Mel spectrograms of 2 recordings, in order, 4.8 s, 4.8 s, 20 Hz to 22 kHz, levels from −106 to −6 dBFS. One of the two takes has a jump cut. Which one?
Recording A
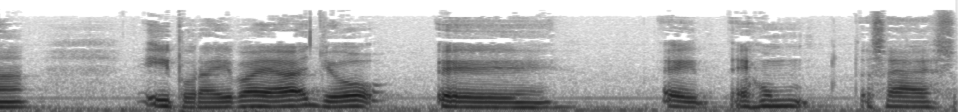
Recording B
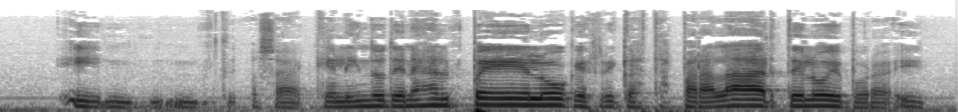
A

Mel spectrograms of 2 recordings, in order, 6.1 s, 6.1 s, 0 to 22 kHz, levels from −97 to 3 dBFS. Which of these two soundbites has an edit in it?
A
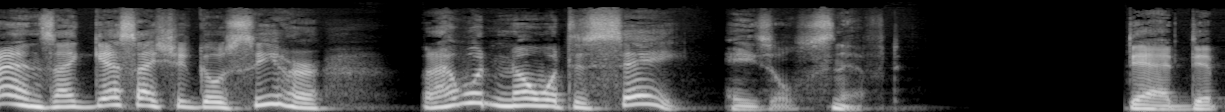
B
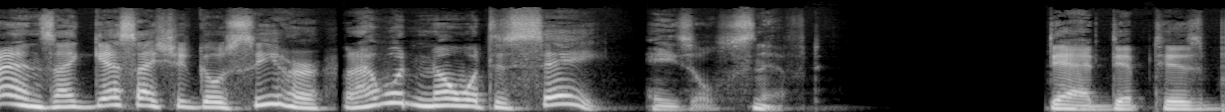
B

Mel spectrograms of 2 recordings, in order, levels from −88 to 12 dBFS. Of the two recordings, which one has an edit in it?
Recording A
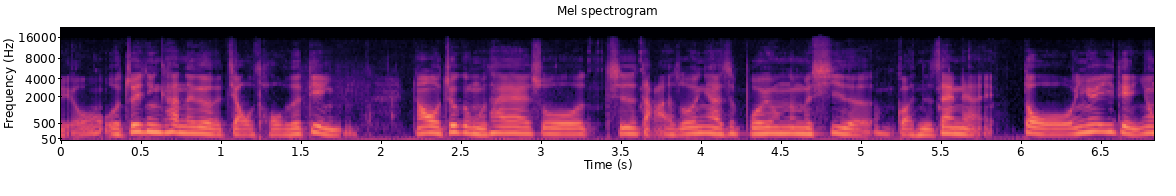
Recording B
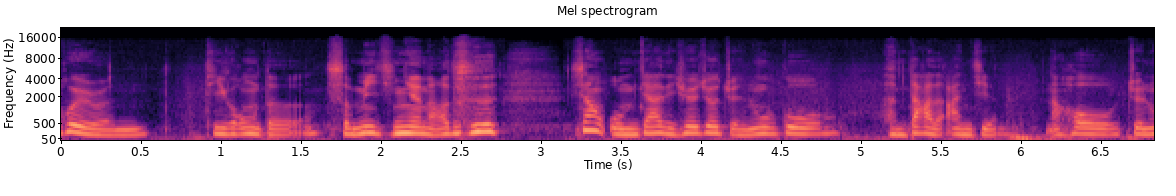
B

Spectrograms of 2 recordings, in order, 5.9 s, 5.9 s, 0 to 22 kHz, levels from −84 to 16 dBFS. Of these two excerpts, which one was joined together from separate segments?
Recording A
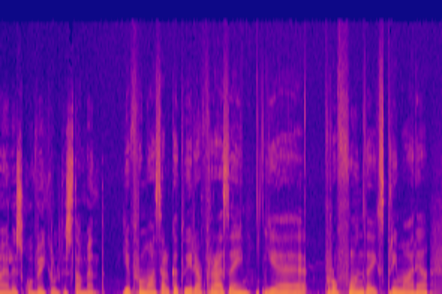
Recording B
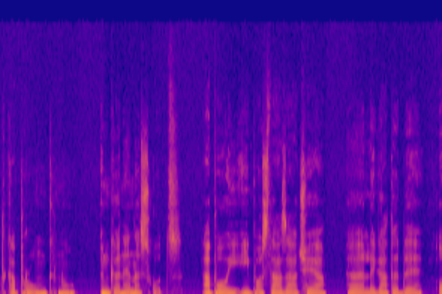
A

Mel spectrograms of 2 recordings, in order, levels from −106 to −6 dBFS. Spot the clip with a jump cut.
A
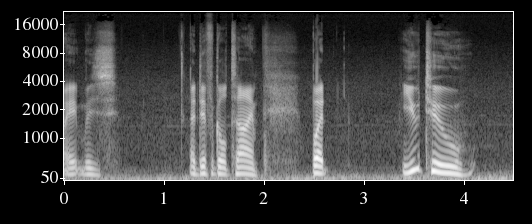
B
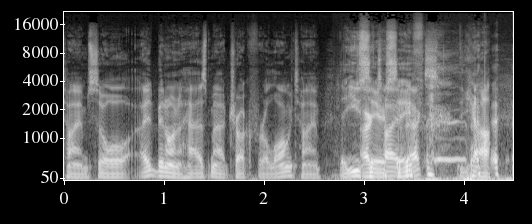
B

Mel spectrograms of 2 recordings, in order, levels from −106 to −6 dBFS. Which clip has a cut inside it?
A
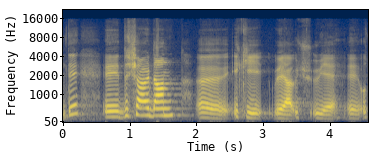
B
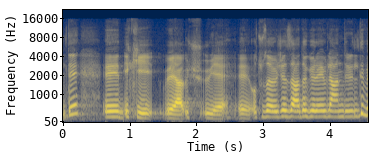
B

